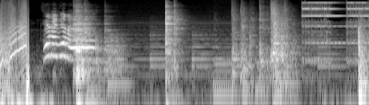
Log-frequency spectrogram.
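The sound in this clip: A telephone rings near the end in short, high electronic bursts. Before it, voices talk over some clatter.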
